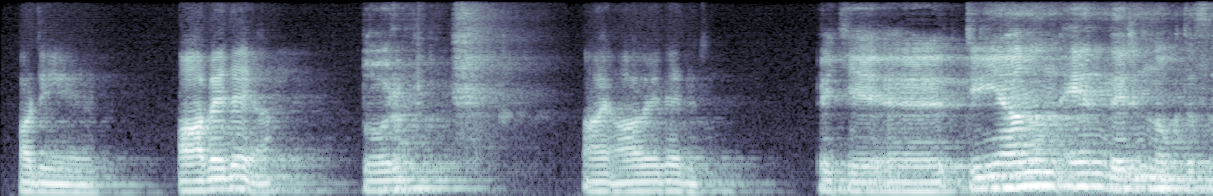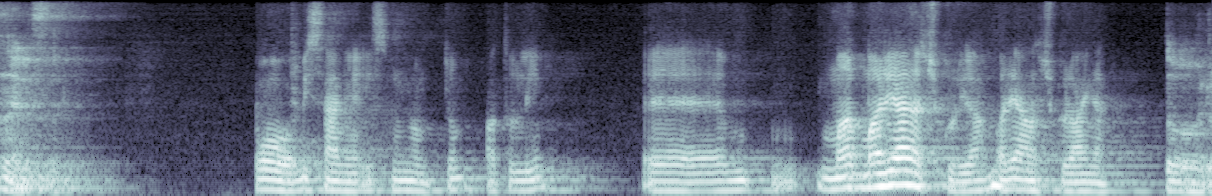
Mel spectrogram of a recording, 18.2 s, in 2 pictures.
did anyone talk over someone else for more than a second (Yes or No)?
No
